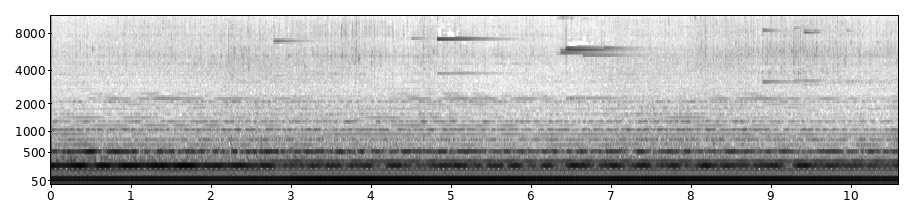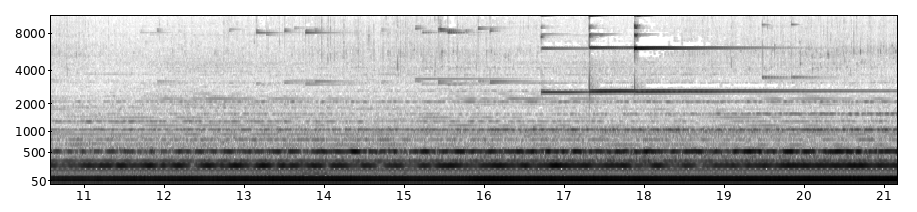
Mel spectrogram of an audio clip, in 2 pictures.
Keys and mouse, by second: 3.5-7.8 ctrl+alt+drag, 8.3 shift+click, 9.7 g, 14.3 click, 15.3 click, 16.4 g, 20.0 click.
